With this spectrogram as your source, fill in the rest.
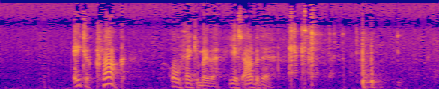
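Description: A middle-aged man speaks urgently on the telephone.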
